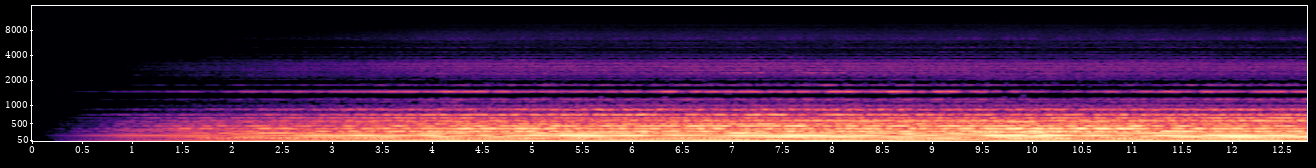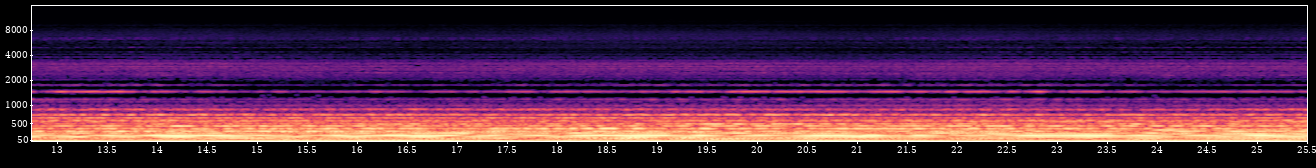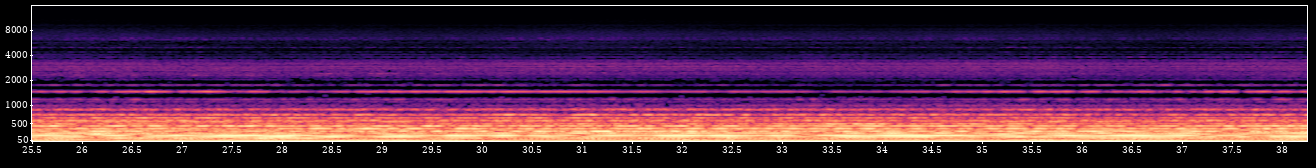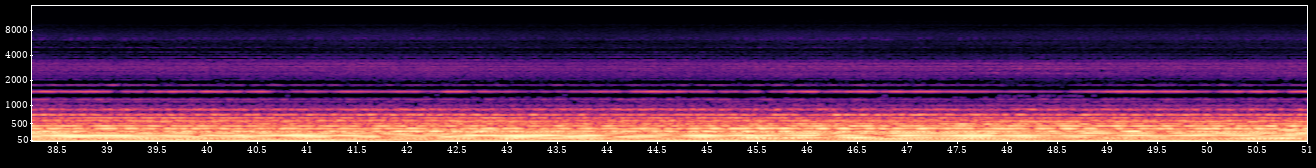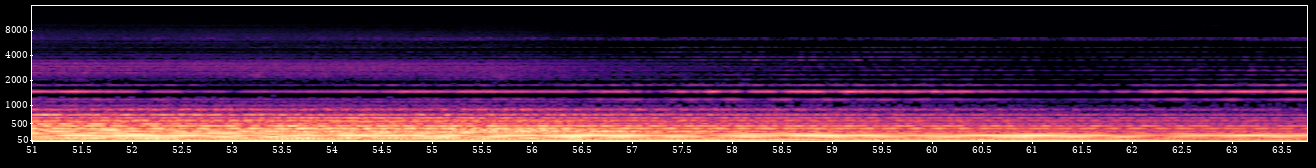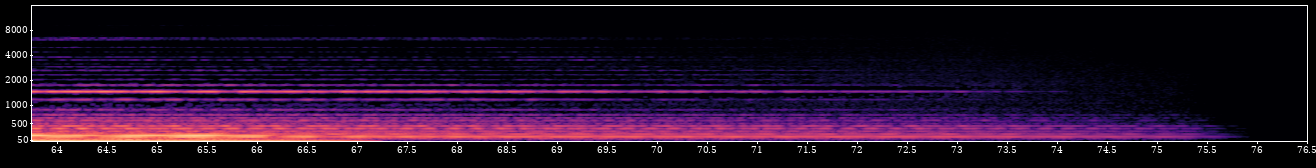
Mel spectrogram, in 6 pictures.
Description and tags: Calm, meditation pad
